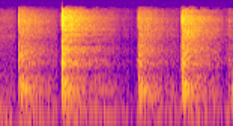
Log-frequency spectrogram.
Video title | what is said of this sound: AVALIAÇÃO ABDOMINAL | quando eu bato, esse é o som que eu quero ouvir, um som oco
